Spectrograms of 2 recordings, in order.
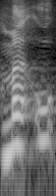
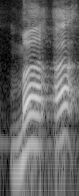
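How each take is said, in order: First: The word ends in the vowel u. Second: The word ends in the vowel a. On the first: The word is the subject. "pakai u" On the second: The word is the object of a verb. "pakai a"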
